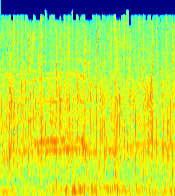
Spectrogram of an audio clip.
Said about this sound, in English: another round of applause for our graduates here this evening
